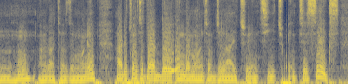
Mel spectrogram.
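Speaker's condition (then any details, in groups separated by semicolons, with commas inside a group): No condition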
